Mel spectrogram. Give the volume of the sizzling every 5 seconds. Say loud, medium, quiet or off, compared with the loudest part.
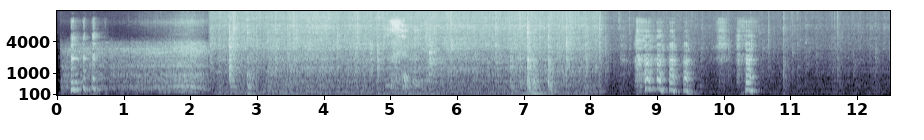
loud, loud, quiet.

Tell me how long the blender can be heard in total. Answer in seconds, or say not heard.
2 s.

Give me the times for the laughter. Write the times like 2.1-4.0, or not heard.
0.2-0.7, 4.9-5.7, 8.4-10.5.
